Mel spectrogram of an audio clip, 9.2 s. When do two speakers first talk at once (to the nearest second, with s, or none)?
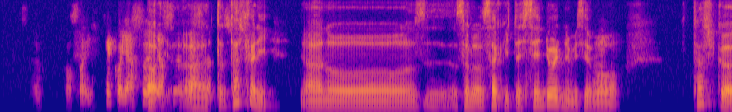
2 s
